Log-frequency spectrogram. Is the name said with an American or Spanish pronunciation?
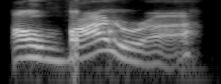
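American. The name is said with an American pronunciation. "Americans pronounce it Elvira"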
